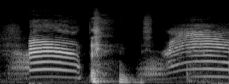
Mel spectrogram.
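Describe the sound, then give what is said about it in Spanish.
A cat meows, two long, drawn-out wails separated by a short burst of scratchy, breathy noise. The calls are loud and tonal, with no talking. “Maullando, ¿sí?”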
